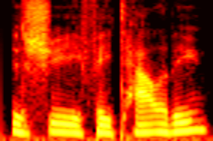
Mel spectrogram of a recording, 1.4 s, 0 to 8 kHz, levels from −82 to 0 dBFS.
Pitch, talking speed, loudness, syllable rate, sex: 125 Hz, 125 wpm, -17 LUFS, 4.8 syllables/s, male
